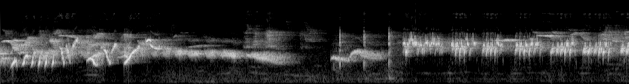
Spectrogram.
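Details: Aceh white-rumped shama in full song: fast, dense rolling warbles and chattering trills, a short pause, then a rapid continuous stream of scratchy, varied notes.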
